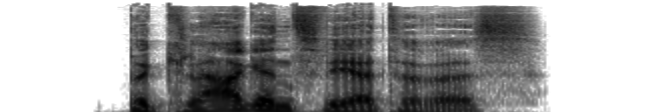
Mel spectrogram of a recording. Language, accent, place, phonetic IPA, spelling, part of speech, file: German, Germany, Berlin, [bəˈklaːɡn̩sˌveːɐ̯təʁəs], beklagenswerteres, adjective, De-beklagenswerteres.ogg
- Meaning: strong/mixed nominative/accusative neuter singular comparative degree of beklagenswert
